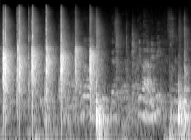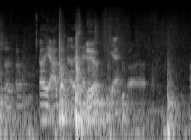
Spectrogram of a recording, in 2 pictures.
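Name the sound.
audience clapping and cheering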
